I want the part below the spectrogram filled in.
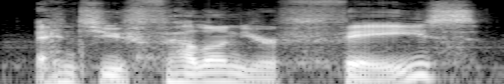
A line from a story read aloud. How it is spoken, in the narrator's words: She burst out laughing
